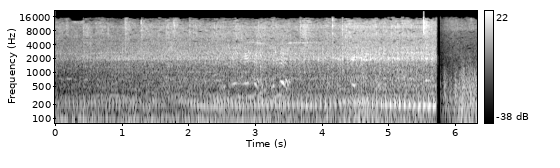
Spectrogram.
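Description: A vehicle engine running steadily at one even pitch, growing louder, with people's voices around it. The sound breaks off abruptly near the end.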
